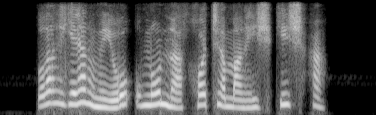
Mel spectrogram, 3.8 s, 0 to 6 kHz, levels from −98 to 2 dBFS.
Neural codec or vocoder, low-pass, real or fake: codec, 16 kHz in and 24 kHz out, 0.6 kbps, FocalCodec, streaming, 4096 codes; 5.4 kHz; fake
